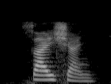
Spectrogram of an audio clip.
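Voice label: "сайсянь", Komi, female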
